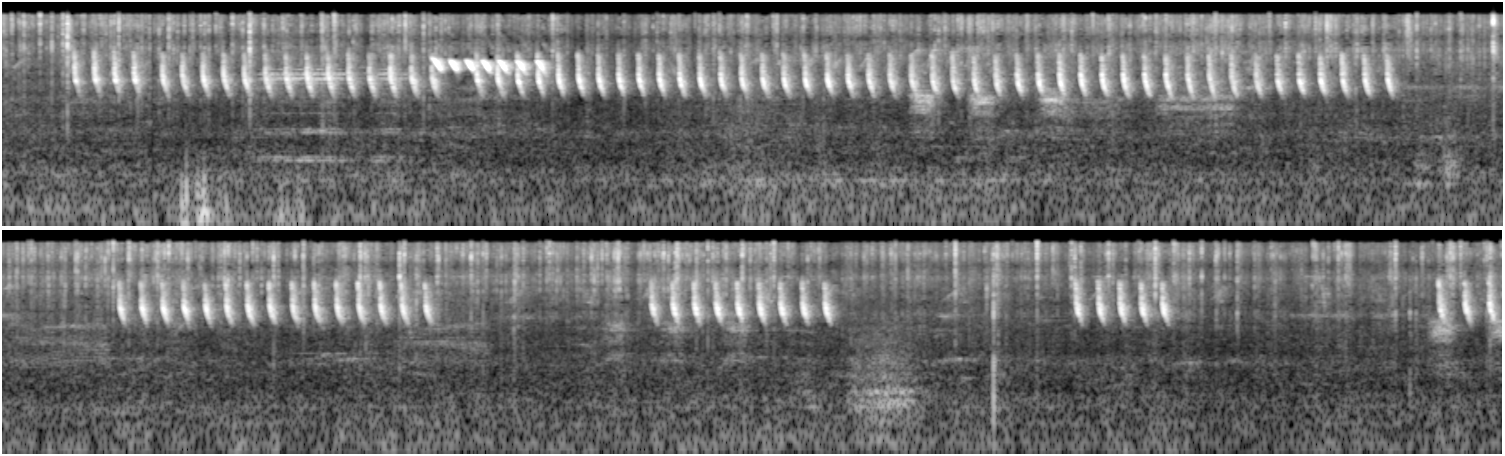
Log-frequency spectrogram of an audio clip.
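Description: A bird calling in a rapid, even series of high, sharp chirps, about five a second, in long runs broken by pauses.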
